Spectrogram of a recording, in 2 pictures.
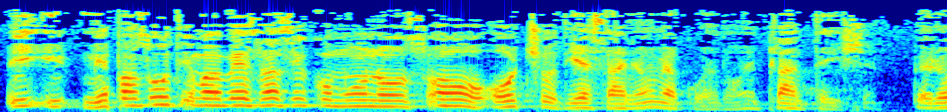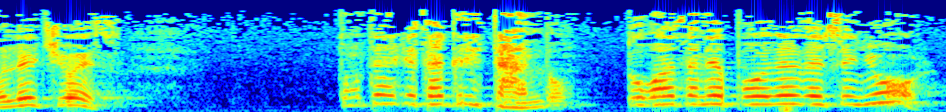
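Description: A man's voice: high voice, expressive, a little fast, slightly rough. A man preaching a conversational sermon as pastor, rising to emphatic points now and then.

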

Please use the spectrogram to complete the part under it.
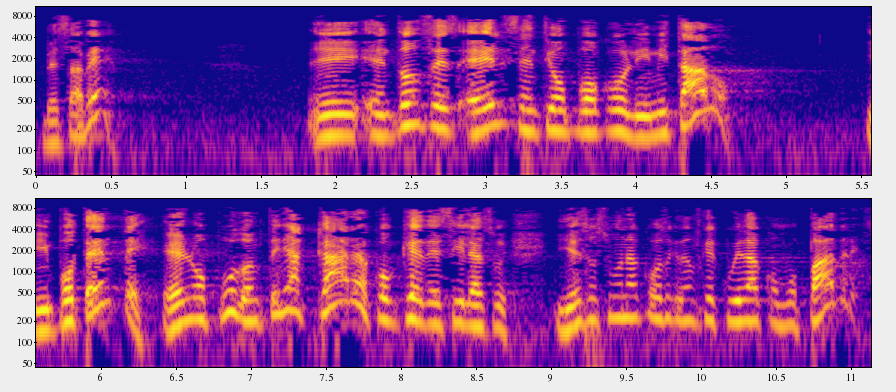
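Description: A middle-aged male pastor preaching a sermon with a raspy, gravelly voice and emphatic rhetorical questions. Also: high voice, lively intonation, moderate pace, bright, forceful tone. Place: church sanctuary. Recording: reverberant hall.

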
